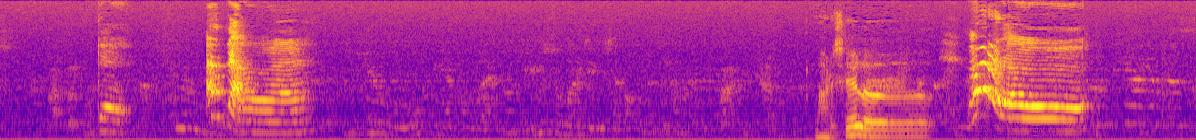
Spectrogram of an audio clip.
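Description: A toddler squeals and babbles loudly close by.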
